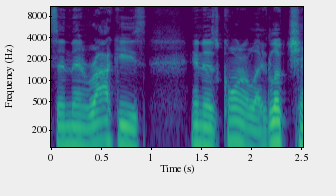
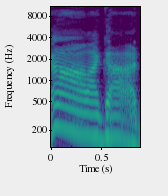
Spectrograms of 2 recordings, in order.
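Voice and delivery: mock scream, much higher pitch, slower; 6 semitones higher than usual. Retelling a fight, as a fighter's wife: imitating someone screaming. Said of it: "she was screaming like".

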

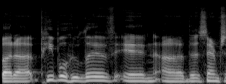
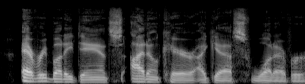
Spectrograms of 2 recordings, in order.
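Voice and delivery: put-on lethargic, unenthusiastic voice; 7 semitones lower than usual. Mocking the jock jam Jed never wrote, imitating Jed's lethargic energy. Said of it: "That was the kind of energy he brought".

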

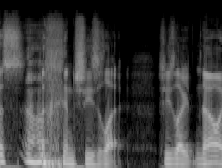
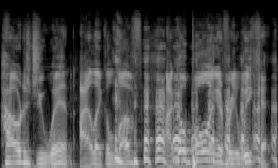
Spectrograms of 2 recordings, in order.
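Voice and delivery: play-acted, genuinely irritated, mad tone, pitch rising; 3 semitones higher than usual. Retelling losing to a date at bowling: imitating own angry words. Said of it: "I was just, like, actually mad".

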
